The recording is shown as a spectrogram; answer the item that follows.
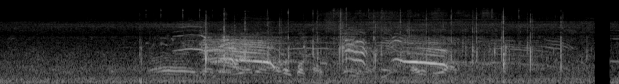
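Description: Several high-pitched voices shouting and cheering together, starting about a second and a half in and dying away after a few seconds: cheering for a goal.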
